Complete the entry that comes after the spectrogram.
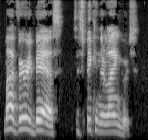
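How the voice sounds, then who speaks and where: With a Southern US accent, a woman speaks in a high voice with lively intonation. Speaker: business coach. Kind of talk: interview.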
